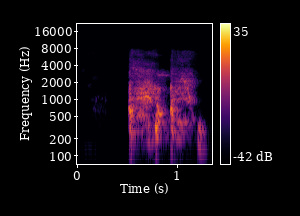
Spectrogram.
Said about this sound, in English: I've been coughing a lot. But other than that, I'm doing okay.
